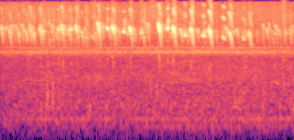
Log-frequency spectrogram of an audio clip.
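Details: Chimney swift twittering through the warm months in Hampton Roads: rapid, high, chattering chips run together in fast bursts, with a steady faint hum underneath.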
